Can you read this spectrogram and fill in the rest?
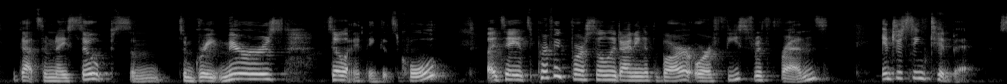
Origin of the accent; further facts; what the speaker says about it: Miami, Florida, United States; That is Coconut Grove, which is near where I grew up in Miami and still where my parents live.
